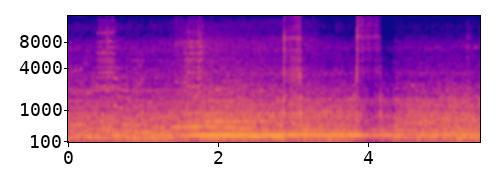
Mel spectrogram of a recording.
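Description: Stick (arc) welding on a cracked truck front axle beam: the arc crackles over a steady hum that breaks off about four seconds in, with a couple of sharp clicks.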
